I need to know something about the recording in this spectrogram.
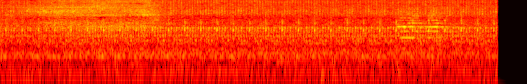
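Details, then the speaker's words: Jaguar XF diesel after oil leak and misfire repair, following a test drive: steady, even idle with no knock or miss, runs smooth; light smoke only from water on the silencer. "बाकी car में कोई problem नहीं है। Car एकदम smooth चल रही है। मैंने ट्रायल भी लिया है इसका। जरा भी नॉकिंग नहीं। साउंड भी इसका सुन सकते हैं आप लोग। साउंड एकदम ही स्मूथ है।"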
